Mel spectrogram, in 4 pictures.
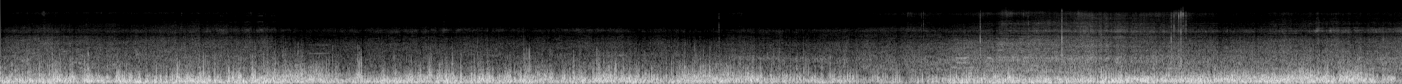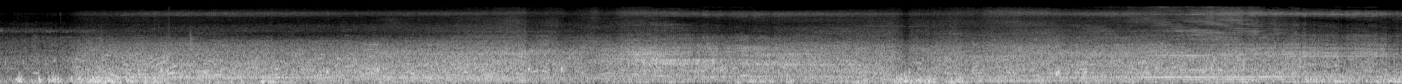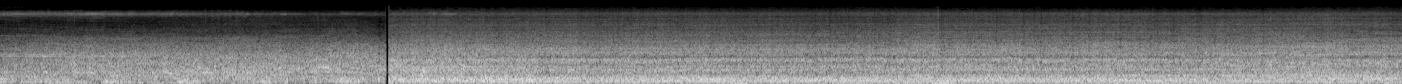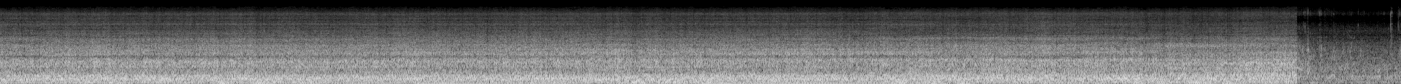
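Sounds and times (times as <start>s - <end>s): boat engine and wind noise: 0.0s - 56.0s
car engine and road noise: 0.0s - 56.0s.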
